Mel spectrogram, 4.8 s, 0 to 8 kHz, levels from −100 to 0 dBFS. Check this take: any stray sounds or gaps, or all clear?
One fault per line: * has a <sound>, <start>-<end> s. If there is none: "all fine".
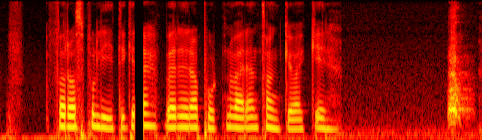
* has a dropout, 1.3-1.4 s
* has a bark, 4.5-4.8 s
